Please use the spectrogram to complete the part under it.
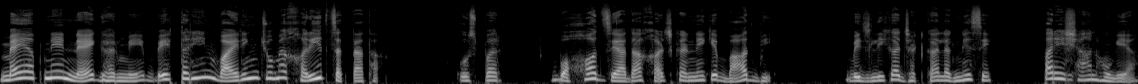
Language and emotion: Urdu, sad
